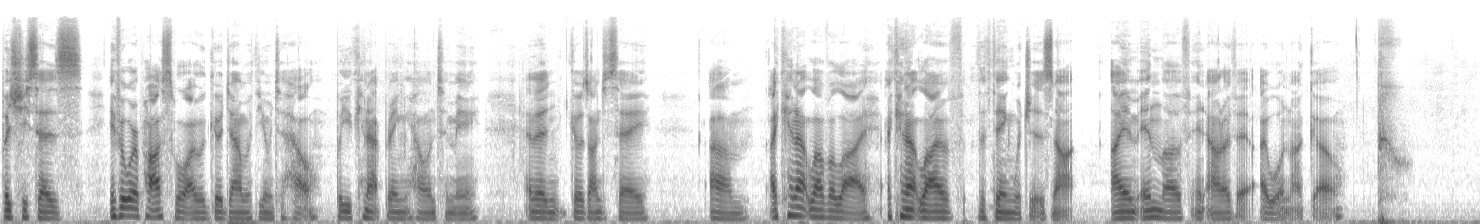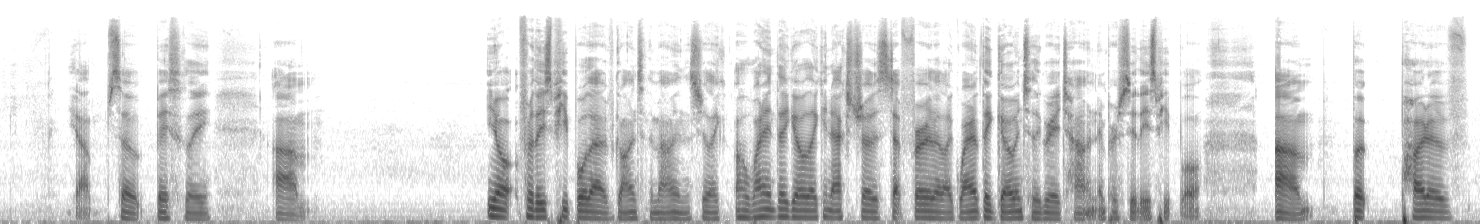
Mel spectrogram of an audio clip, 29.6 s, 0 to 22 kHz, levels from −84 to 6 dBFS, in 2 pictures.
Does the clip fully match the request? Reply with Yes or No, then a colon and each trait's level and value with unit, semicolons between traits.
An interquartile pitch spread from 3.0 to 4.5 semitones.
No: narrow, 2.6 semitones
